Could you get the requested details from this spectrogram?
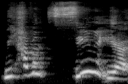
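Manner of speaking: high mock protest; protesting friend. Friends protesting the spoiler, high mock whine. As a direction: object with a high whiny edge.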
